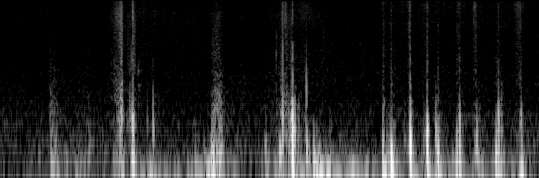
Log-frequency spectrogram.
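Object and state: Foam squishy toy.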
